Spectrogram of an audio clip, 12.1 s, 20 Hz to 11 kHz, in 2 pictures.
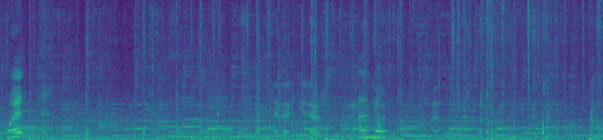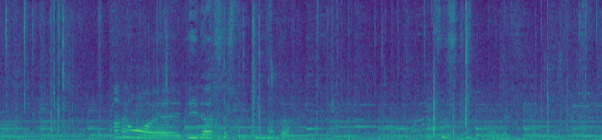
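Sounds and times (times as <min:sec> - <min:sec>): background music: 0:00.0 - 0:12.0
horse hoofbeats on sand: 0:00.0 - 0:12.0.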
